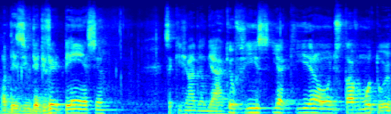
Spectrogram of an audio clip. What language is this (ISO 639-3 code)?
por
